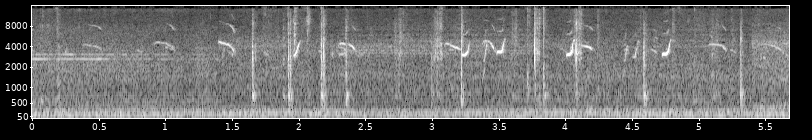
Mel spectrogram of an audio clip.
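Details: High chick peeps, hooked and slurred, scattered among sharp tapping clicks as the chicks play with a small toy jeep; a faint low rumble underneath.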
